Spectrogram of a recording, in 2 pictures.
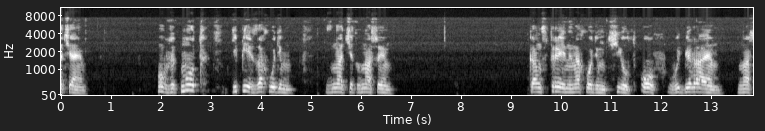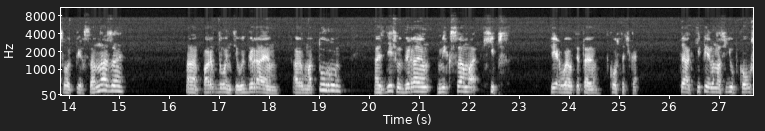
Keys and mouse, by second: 0.6 click, 1.1 click, 8.1 click, 9.7-11.2 drag, 12.8 click, 17.9-19.1 drag, 20.1-22.8 drag.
